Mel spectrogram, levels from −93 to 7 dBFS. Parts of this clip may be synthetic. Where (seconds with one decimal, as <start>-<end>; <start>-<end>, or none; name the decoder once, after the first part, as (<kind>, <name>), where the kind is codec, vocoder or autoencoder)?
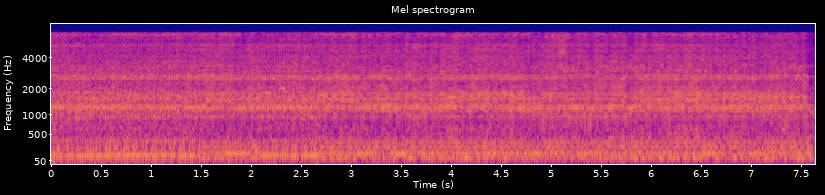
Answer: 1.5-2.1 (vocoder, HiFi-GAN); 2.7-7.6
